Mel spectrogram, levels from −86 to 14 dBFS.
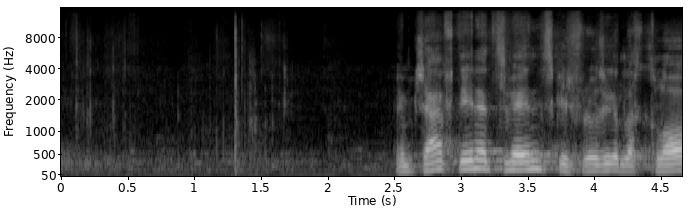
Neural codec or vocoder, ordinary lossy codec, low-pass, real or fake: codec, 44.1 kHz, 7.8 kbps, DAC; none; 14.4 kHz; fake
